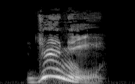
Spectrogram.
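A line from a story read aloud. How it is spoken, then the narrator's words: Astonished fatherly exclamation. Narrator (Spanish): exclamó su padre atónito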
